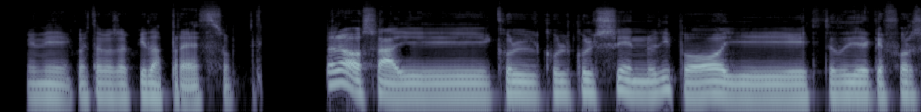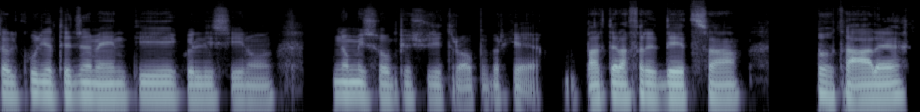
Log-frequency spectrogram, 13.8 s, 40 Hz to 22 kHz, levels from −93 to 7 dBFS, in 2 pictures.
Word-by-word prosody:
quindi 100 -2 -3
questa 100 0 -4
cosa 100 -1 -1
qui 105 - -3
la 105 - +4
apprezzo. 90 -3 -3 0.7
Però 195 - +5
sai, 100 -1 +1
col 110 0 0
col 115 +1 -3
col 120 0 -1
senno 115 -2 0
di 135 +3 -2
poi, 100 -3 +2
ti 105 - -24
devo 105 -1 -1
dire 105 0 +3
che 100 - -1
forse, 105 +1 -2
alcuni 105 +2 0
atteggiamenti 100 0 0
quelli 95 -1 -2
sì 95 -1 -6
non 90 0 -6 0.5
non 110 0 +2
mi 105 - +3
sono 100 -1 -3
piaciuti 100 -1 -7
troppo 85 0 -7
perché, 90 +3 -6
a - - -12 0.3
parte 95 +3 +3
la 100 - +6
freddezza 95 -1 +2 0.6
totale 100 -1 +4
100 Hz, 150 wpm, -33 LUFS, 95-105 Hz, 0.7 s, la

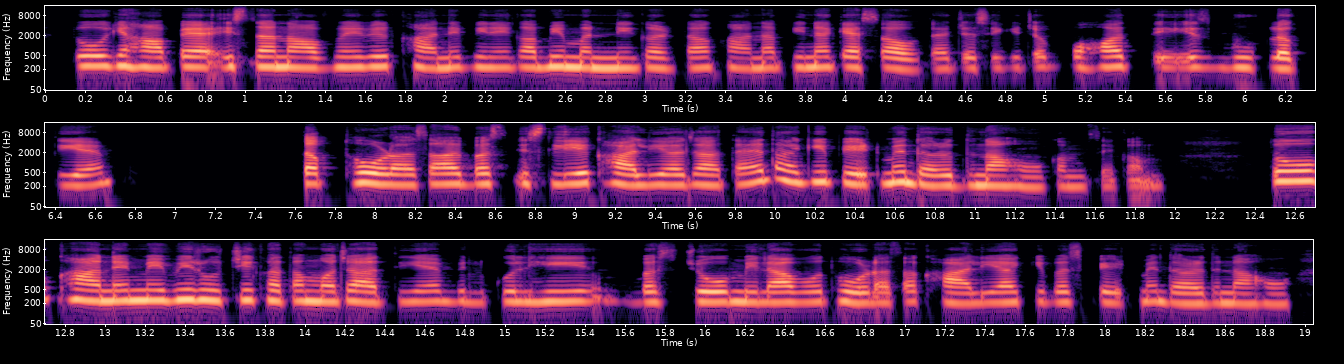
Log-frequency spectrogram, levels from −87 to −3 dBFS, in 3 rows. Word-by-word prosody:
तो 255 0 +4
यहाँ 235 -3 +2
पे 235 -1 +5
इस 240 +1 -4
तनाव 235 -2 +3
में 235 0 0
भी 245 0 +1
खाने-पीने 230 0 -3
का 230 0 -1
भी 240 +1 +2
मन 230 -1 +3
नहीं 220 0 0
करता। 225 0 -4
खाना-पीना 230 +1 -4
कैसा 235 -1 -1
होता 200 0 -2
है 210 - -7
जैसे 220 0 -8
कि 225 0 -16
जब 235 - -7
बहुत 235 +1 0
तेज़ 230 0 -6
भूख 225 -1 -4
लगती 210 +1 +1
है, 220 +3 0 1.0
तब 240 - +7
थोड़ा-सा 235 -2 +5
बस 240 +1 -1
इसलिए 245 0 +2
खा 240 -3 +4
लिया 220 0 0
जाता 225 +1 -1
है 265 +3 +2
ताकि 275 -3 +1
पेट 245 -2 +1
में 265 +1 +4
दर्द 215 -2 -1
ना 215 -1 +2
हो 200 -2 -5
कम 195 -1 -10
से - - -17
कम। - - -11 0.6
तो 285 +1 +6
खाने 240 -2 +4
में 250 0 +4
भी 260 +1 +5
रुचि 255 0 +1
ख़त्म 235 -1 0
हो - - +3
जाती 225 -1 0
है 230 0 -4
बिल्कुल 230 0 -6
ही। 230 +1 -1 0.3
बस 220 0 -4
जो 225 -1 +4
मिला 220 -1 +2
वो 220 +1 -4
थोड़ा-सा 225 0 -2
खा 210 -2 +1
लिया 215 +2 -2
कि 220 +1 -12
बस 220 0 -6
पेट 215 -1 -4
में 230 0 -5
दर्द 200 -1 -3
ना 200 -1 -3
हो, 195 0 -10
230 Hz, 210 wpm, -23 LUFS, 220-240 Hz, 1.0 s, तब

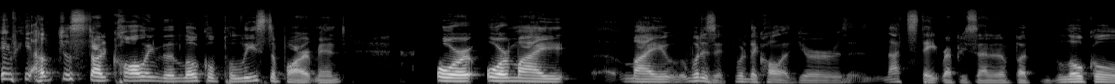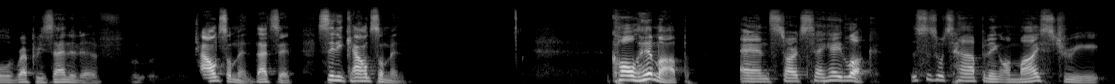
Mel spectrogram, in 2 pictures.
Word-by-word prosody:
maybe 250 0 -6
I'll 180 0 -1
just 235 0 -4
start 175 -3 +2
calling 175 -1 +1
the 140 -1 -2
local 155 +3 -2
police 155 +6 -5
department 100 -3 -6 0.9
or 155 -3 +8
or 160 -3 +7
my, 140 -4 0 0.3
uh 280 -1 -26
my 125 -3 -3
w 120 - -9
what 165 +3 -5
is 130 -10 -5
it? - - -15
What 135 0 -11
do - - -15
they 115 - -6
call 105 -2 -8
it? 85 0 -16
Your 90 -3 -14
s 85 - -20
uh, - - -23 0.3
not 125 +1 -13
state 100 - -8
representative, 90 -1 -11
but - - -8 0.3
local 115 -3 -3
representative 105 - -5 1.0
councilman. 160 +2 +4
That's - - 0
it, - - -7 0.2
city 195 -4 +2
councilman. 155 -9 +1 2.1
Call 205 0 +9
him 230 +6 +8
up - - +1 0.4
and 135 -1 -1
start 150 +3 -1
saying, 165 +1 -3
"Hey, 190 0 +1
look, 180 - +2 0.3
this 185 +6 -5
is 215 -2 -7
what's 200 -1 -4
happening 160 -7 -3
on 110 0 -7
my 125 +9 +1
street. 105 - -7
140 Hz, 140 wpm, -21 LUFS, 110-170 Hz, 2.1 s, Call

